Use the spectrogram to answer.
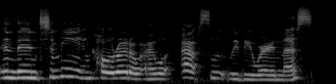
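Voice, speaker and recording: In an American accent, a woman talks fairly quickly in a raised, projected voice, high in pitch, bright and sharp in tone, with lively intonation. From Minnesota. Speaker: fashion brand owner and designer. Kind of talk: live shopping stream. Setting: live video stream. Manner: animated. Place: studio.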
